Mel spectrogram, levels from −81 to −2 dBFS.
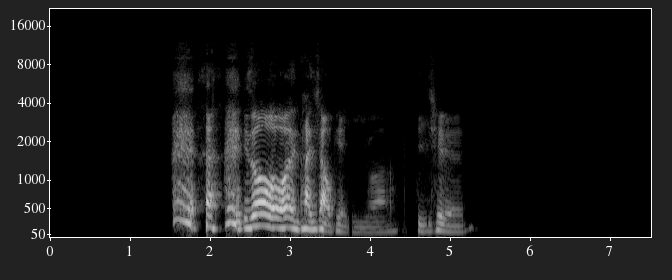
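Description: Speech carried over a call path, with the top end stopping around 12 kHz as expected from an Opus-coded link, and no faults to report.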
